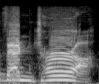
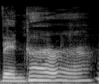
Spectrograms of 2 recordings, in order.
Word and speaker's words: Ventura: You pronounce it Ventura. That's what I said, right? I said Ventura.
